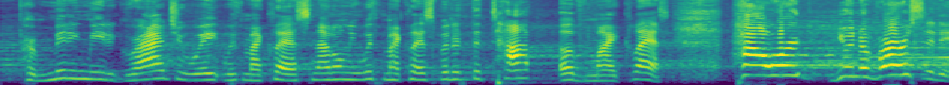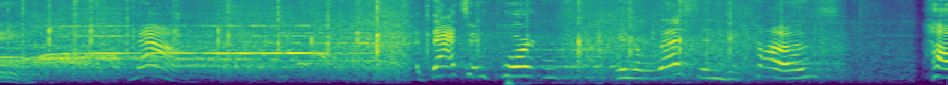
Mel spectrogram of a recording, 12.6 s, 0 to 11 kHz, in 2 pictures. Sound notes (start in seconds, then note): 9.1 cheers and applause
